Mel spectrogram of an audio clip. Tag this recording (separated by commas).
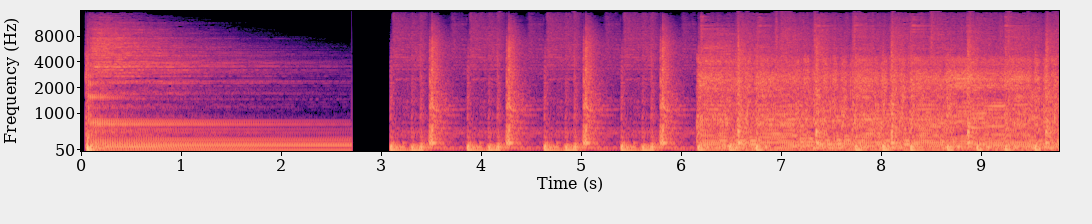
Cymbal, Hi-hat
